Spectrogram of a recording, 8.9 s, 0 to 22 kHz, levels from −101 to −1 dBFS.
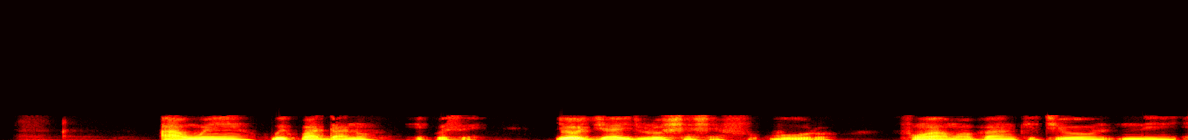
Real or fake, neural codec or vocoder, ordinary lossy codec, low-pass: fake; codec, 16 kHz in and 24 kHz out, 1 kbps, XY-Tokenizer; AAC, 16 kbps; 7.2 kHz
